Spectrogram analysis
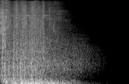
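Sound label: handgun, attack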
